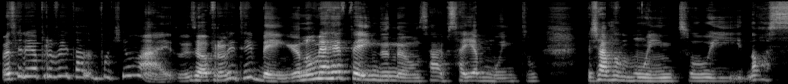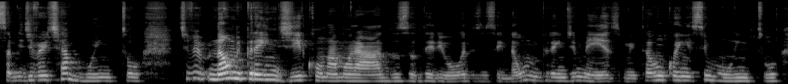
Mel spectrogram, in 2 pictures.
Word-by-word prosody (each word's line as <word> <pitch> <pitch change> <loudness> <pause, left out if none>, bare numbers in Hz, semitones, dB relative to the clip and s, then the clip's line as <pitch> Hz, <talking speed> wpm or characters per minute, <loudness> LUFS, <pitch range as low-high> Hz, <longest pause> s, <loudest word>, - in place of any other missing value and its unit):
mas 245 +2 +3
teria 375 0 0
aproveitado 375 -2 -6
um 280 - -10
pouquinho 345 +8 -10
mais, 465 - -1
mas 165 +6 -7
eu 190 - +7
aproveitei 275 - -1
bem. 150 - +2
Eu 185 +3 +2
não 225 +3 +3
me 280 - +8
arrependo 255 -9 +5
não, 160 -5 -3
sabe, 175 +1 -4
saía 175 +2 +2
muito, 155 -1 -13 0.5
viajava 210 +4 +5
muito 160 -1 -4
e, 155 - -9
nossa, 220 +2 +4
me 185 +1 -9
divertia 205 +6 +1
muito. 165 -4 -7 0.4
Tive 275 +1 -5
não 245 +1 +7
me 275 - +4
prendi 220 -7 +3
com 185 -3 -7
namorados 155 -1 -1
anteriores, 150 -1 -8
assim, 140 0 -11
não 140 +9 -8
me 185 - -10
prendi 170 -1 -7
mesmo. 145 -3 -6
Então 180 +8 -4
conheci 190 0 -2
muito, 160 -3 -7
175 Hz, 150 wpm, -24 LUFS, 155-220 Hz, 0.5 s, me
